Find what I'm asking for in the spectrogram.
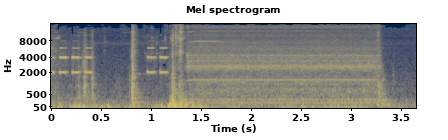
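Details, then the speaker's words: Honda Beat JDM sport car that cranks but won't start, after main relay swap and fuel pump maintenance: a couple of relay clicks then steady high fuel pump whine about two seconds, cutting off cleanly; normal fuel pump priming. "That's definitely priming AF."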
